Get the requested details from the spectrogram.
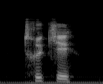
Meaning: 1. to tamper with, to fiddle, to falsify 2. to trick 3. to fix, rig (e.g. elections, a sports match)
- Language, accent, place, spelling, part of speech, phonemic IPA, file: French, France, Lyon, truquer, verb, /tʁy.ke/, LL-Q150 (fra)-truquer.wav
